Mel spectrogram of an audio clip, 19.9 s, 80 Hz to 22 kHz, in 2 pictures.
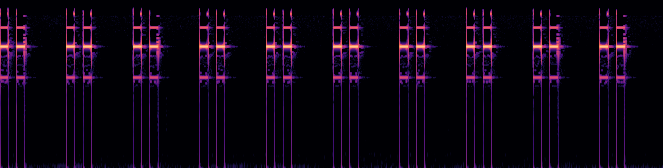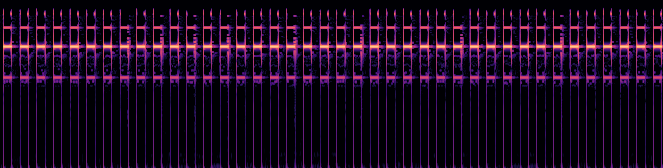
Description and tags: A recording my Timex wrist watch alarm going off. Starts off slow and gets faster. Wakes me up every day. Recorded with a Lectrosonics wireless microphone through Canon XL1 DV camera, trimmed with Spark XL.
alarm, alarm-clock, beep, beeps, timex, watch, wrist-watch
